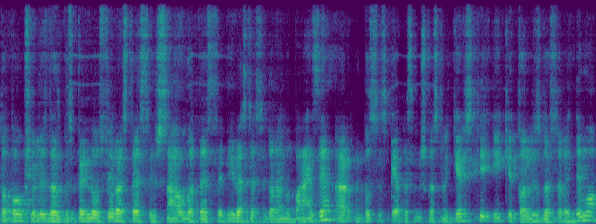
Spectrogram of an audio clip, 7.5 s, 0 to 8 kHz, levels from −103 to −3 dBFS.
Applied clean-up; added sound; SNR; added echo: neural mask model DeepFilterNet 3.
